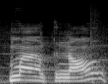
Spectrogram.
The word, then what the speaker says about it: maintenant: Ini tulisannya maintenant, tapi dibacanya kalau pelan-pelan kita bacanya ini maintenant karena AIN ini berbunyi ang, seperti halnya kombinasi IN saja. Kemudian E-nya tidak ada aksonnya. Kombinasi AN berbunyi ong ke bawah dan T di ujung tidak bunyi.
